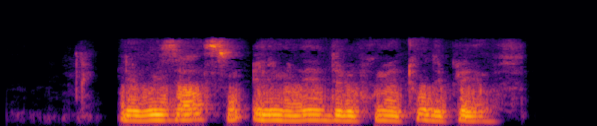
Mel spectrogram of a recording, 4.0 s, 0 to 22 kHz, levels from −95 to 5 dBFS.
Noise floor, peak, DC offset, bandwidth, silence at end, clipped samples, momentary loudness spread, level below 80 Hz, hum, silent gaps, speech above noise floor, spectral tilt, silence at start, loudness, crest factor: -53 dBFS; -2 dBFS; under 0.1%; 7.4 kHz; 0.7 s; under 0.1%; 6 LU; -62 dBFS; none; none; 35 dB; -5.5 dB/octave; 0.8 s; -19 LUFS; 18 dB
